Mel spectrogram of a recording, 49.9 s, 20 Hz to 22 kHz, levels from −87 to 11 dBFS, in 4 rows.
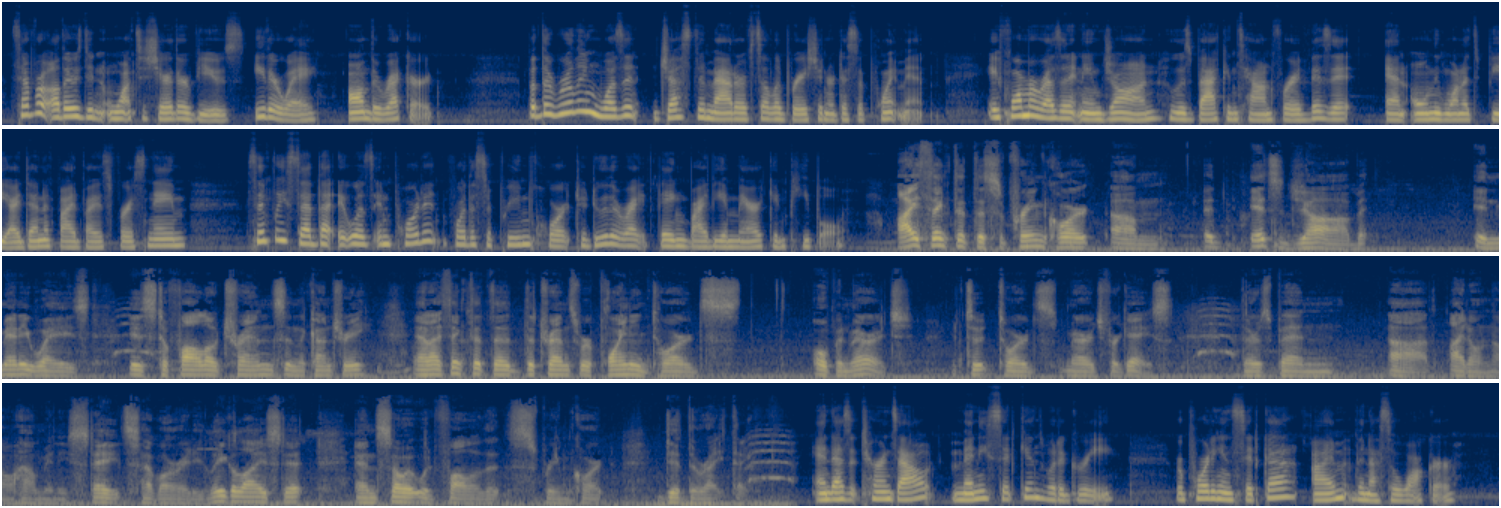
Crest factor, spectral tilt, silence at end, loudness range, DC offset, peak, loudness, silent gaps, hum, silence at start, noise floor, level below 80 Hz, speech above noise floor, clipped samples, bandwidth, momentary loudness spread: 24 dB; -6 dB/octave; 0.35 s; 8 LU; under 0.1%; 0 dBFS; -25 LUFS; none; none; 0.1 s; -56 dBFS; -50 dBFS; 32 dB; under 0.1%; 15.5 kHz; 15 LU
